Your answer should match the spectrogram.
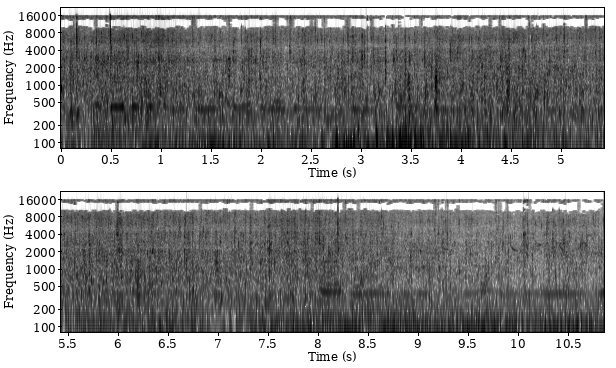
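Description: A crowd of carp and koi feeding at the water's surface, splashing and slurping in a busy, continuous churn of small splashes.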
